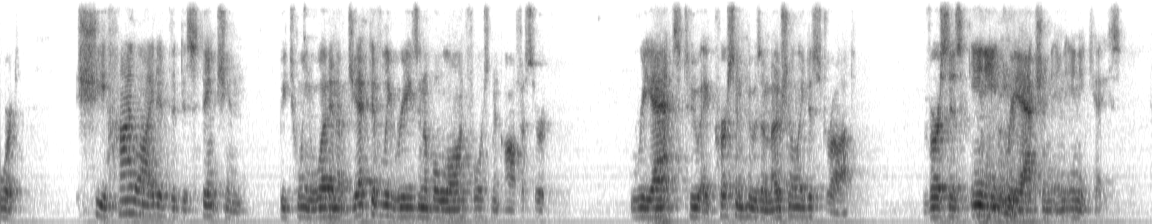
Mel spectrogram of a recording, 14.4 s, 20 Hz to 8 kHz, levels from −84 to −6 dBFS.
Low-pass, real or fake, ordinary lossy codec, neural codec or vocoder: 7.2 kHz; real; Opus, 16 kbps; none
